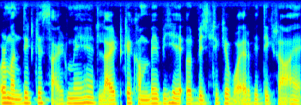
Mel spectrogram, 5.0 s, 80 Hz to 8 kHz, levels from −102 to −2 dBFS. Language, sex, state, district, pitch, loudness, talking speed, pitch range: Hindi, male, Bihar, Sitamarhi, 130 Hz, -32 LUFS, 225 wpm, 115-140 Hz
